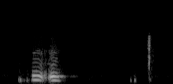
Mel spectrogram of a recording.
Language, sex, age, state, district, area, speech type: Manipuri, female, 18-30, Manipur, Kangpokpi, rural, conversation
